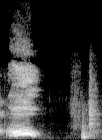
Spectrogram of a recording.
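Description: A man's loud breathy gasp with a bent pitch in it, then silence and a second, shorter breath near the end.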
